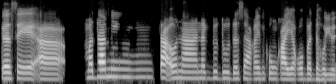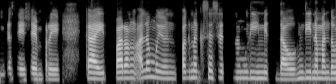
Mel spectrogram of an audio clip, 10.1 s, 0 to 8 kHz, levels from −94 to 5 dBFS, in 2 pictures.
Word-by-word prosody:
Kasi, 210 -1 +3
ah, 190 -1 +3 0.3
madaming 265 +2 +4 0.6
tao 230 -2 +6
na 220 -1 +1
nagdududa 220 -1 -6
sa'kin 200 -1 -4
kung 200 0 -6
kaya 190 -1 +3
ko 190 - -3
ba 190 - -2
daw 185 -1 -3
'yun 180 -1 -5
kasi 185 -1 -4
siyempre 180 -2 -1 0.4
kahit 205 -2 +5
parang 225 0 +4
alam 265 +2 0
mo 240 - -3
yun 210 -1 -7
'pag 230 +1 -3
nagse-set 240 -1 -5
ng 225 0 -8
limit 220 -1 -4
daw, 185 -3 -1
hindi 220 +1 -2
naman 215 0 0
daw 210 - 0
215 Hz, 165 wpm, -20 LUFS, 195-225 Hz, 0.6 s, tao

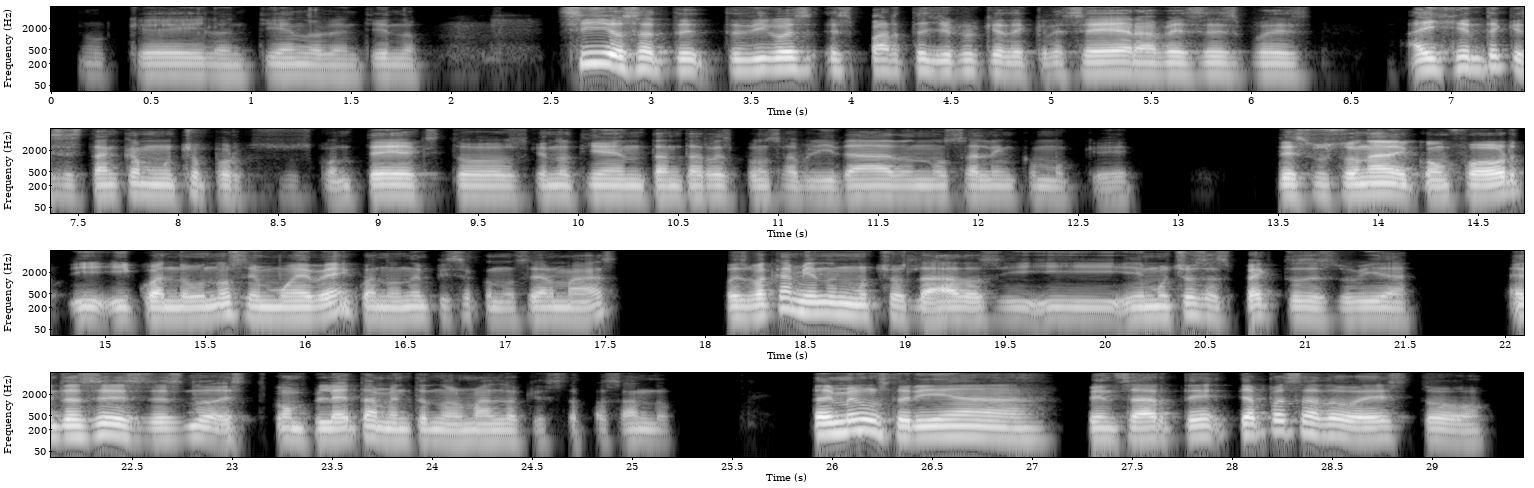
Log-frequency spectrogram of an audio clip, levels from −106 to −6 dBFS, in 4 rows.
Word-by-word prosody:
Okey, 100 0 -7
lo 95 -1 -10
entiendo, 100 +1 -8
lo 95 - -9
entiendo. 95 0 -11 0.6
Sí, 205 -1 +5
o 165 - +9
sea, 145 -1 +2
te 135 -1 +1
te 130 0 -7
digo, 140 +2 +5
es 145 0 +2
es 135 0 -6
parte, 130 0 -2
yo 120 - -1
creo 125 +1 -5
que 120 - -1
de 105 -1 -3
crecer, 110 +2 +3
a 105 -1 +2
veces, 105 -1 -2
pues, 100 -2 -5 0.4
hay 135 +2 +4
gente 155 +3 0
que 130 -6 -2
se 105 - -9
estanca 110 +3 -4
mucho 110 0 -4
por 100 -1 -8
sus 100 -1 -29
contextos, 100 0 -1
que 100 - -9
no 105 -1 -4
tienen 105 -1 -2
tanta 100 0 -3
responsabilidad, 100 0 -5
o 100 - -7
no 100 0 -6
salen 100 -1 -7
como 95 -2 -13
que 85 +1 -15 0.7
de 110 - +3
su 110 +1 -7
zona 115 +2 +5
de 110 -3 +5
confort, 105 +5 +3
y 105 -1 -4
y 105 - -2
cuando 100 0 +1
uno 110 +5 +1
se 125 -5 -3
mueve, 105 +1 +2
cuando 105 -1 -2
uno 105 +2 -2
empieza 110 +3 -8
a - - -27
conocer 100 +1 -5
más, 100 0 -5 0.5
pues 110 +1 0
va 120 - +4
cambiando 150 -7 +3
en 135 - +3
muchos 120 -3 -2
lados 100 +1 +1
y 100 0 -7
y - - -3
en 105 - 0
muchos 115 +4 -1
aspectos 110 0 -3
de 100 - -2
su 95 0 -9
vida. 100 -1 -4 0.4
Entonces, 130 -1 +4
es 110 0 -2
lo 120 -2 +2
es - - -6
completamente 110 0 0
normal 100 0 -2
lo 100 - -4
que 95 - -20
está 95 -1 -17
pasando. 100 -1 -10 0.7
También 155 +2 +8
me - - +7
gustaría 125 -6 +2
pensarte, 115 +3 +1
¿te - - +4
ha 145 - +1
pasado 145 -10 +3
esto 110 -5 -2
105 Hz, 185 wpm, -23 LUFS, 100-120 Hz, 0.7 s, o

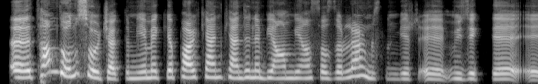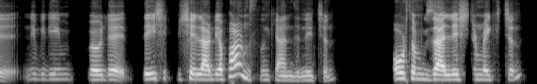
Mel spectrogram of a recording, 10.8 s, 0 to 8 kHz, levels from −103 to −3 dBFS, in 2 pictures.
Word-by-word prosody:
Eee, 240 0 +8
tam 340 - +3
da 390 - +7
onu 295 +5 +2
soracaktım, 210 - +1
yemek 225 +2 -2
yaparken 245 0 +3
kendine 235 -1 -1
bir 230 - -3
ambiyans 220 +1 -3
hazırlar 215 +8 -2
mısın? 200 -6 -9
Bir, 190 -1 -7
eee, 180 -2 -4
müzikti, 195 -1 -6
eee, 450 - -3
ne 185 - -17
bileyim, 180 0 -13 0.2
böyle, 170 0 +1 0.2
değişik 195 +3 -3
bir 175 - -20
şeyler 175 0 +3
yapar 180 +10 +3
mısın 165 -9 -7
kendin 150 -2 -6
için, 150 +4 -10 0.5
ortamı 205 -1 +2
güzelleştirmek 175 -1 +3
için? 275 +6 -9
210 Hz, 160 wpm, -22 LUFS, 180-240 Hz, 0.5 s, Eee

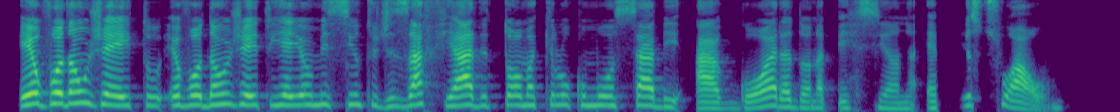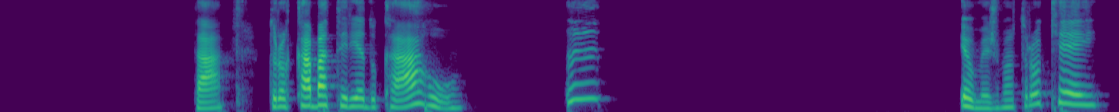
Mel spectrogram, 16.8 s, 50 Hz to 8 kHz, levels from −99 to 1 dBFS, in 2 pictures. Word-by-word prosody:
Eu 270 +4 +9
vou 290 +1 +8
dar 290 - +5
um 305 - +1
jeito 240 -3 +1
eu 240 +1 -1
vou 250 +2 +3
dar 250 +2 +1
um 275 - -2
jeito 250 -1 0
e 245 +1 -3
aí 240 - +2
eu 255 0 -1
me 260 +1 -4
sinto 255 0 -2
desafiada 235 +2 +3
e - - -10
tomo 245 +1 -3
aquilo 250 +1 -8
como 240 -1 -4
sabe, 230 -5 0
agora 165 +7 0
dona 175 -2 -8
persiana, 165 -2 -8
é 170 - -6 0.2
pessoal. 235 0 0 2.0
Tá? - - 0 0.3
Trocar 210 +2 +2
a - - +4
bateria 230 -4 +2
do 195 - -10
carro? 190 - -1 0.9
Hum. 415 +1 -9 2.7
Eu 225 -3 +1
mesma 170 +3 -9
troquei. 265 - -4
240 Hz, 130 wpm, -28 LUFS, 200-255 Hz, 2.7 s, Eu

